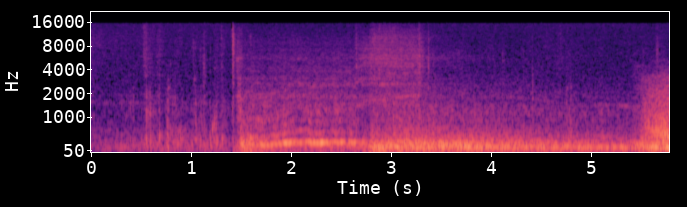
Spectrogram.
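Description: Cold start of a Mercedes-Benz W140 S600's V12 engine at about −30 °C: after a few clicks the starter cranks with a rising whine about one and a half seconds in, the engine catches and settles into a steady idle. Music comes in over it near the end.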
